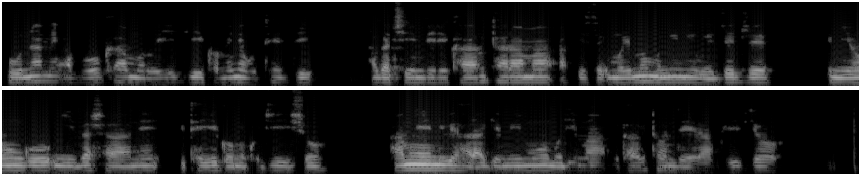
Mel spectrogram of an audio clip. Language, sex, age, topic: Rundi, male, 18-24, agriculture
